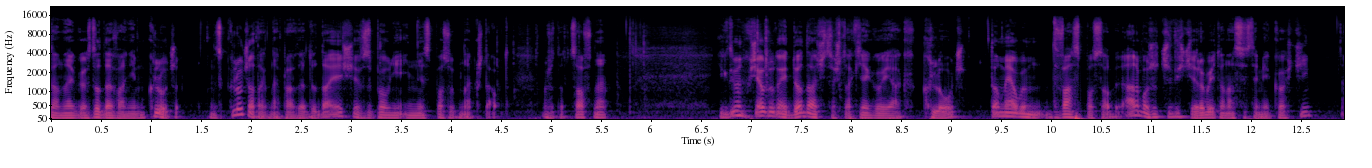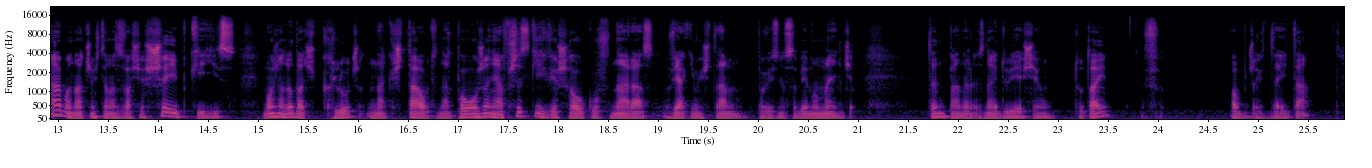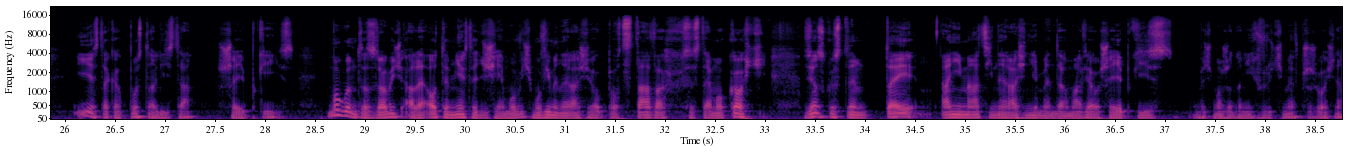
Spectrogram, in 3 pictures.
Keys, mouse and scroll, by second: 0.0 middle click, 1.4 middle click, 3.1 Tab, 4.3 Tab, 4.8 ctrl+z, 5.1 ctrl+z, 5.8 Tab, 7.0 KP_0, 7.7 KP_1, 8.7-9.0 scroll down 3, 9.1 shift+middle click, 10.6 scroll up 2, 10.9 shift+middle click, 16.2 Tab, 16.7 a, 17.3 z, 18.4 b, 18.6 click, 20.6 Tab, 22.1 click.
